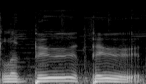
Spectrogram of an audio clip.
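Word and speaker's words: Labubu: Laboo is pronounced labu with emphasis on the second syllable.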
